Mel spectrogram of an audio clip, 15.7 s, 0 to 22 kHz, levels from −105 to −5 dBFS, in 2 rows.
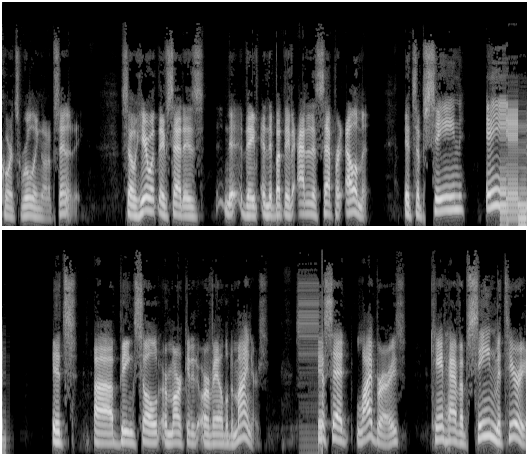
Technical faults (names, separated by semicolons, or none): robotic sound from repeated short buffers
